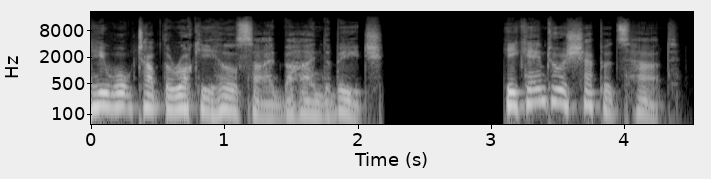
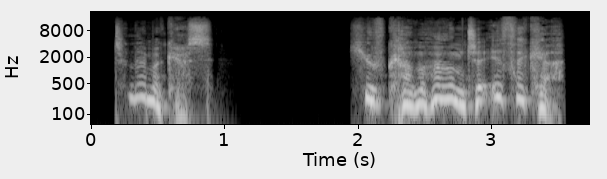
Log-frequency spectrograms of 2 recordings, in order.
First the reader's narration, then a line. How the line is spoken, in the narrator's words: he cried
